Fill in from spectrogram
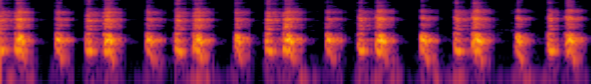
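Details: Rapid, raspy clucks from a female chukar partridge, about five notes a second in a tight rhythmic burst.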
